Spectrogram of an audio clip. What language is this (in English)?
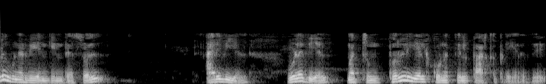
Tamil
